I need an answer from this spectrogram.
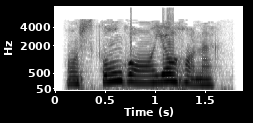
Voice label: i'll see you tomorrow, mohawk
